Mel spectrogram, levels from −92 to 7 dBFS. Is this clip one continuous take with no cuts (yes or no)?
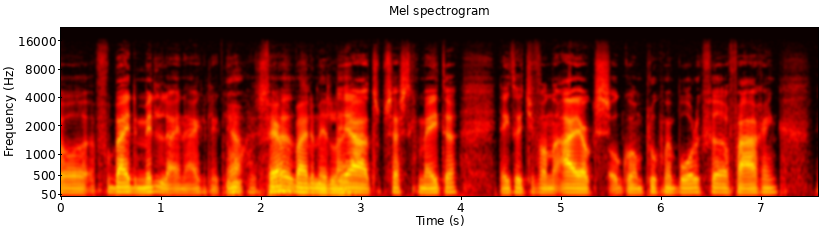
no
